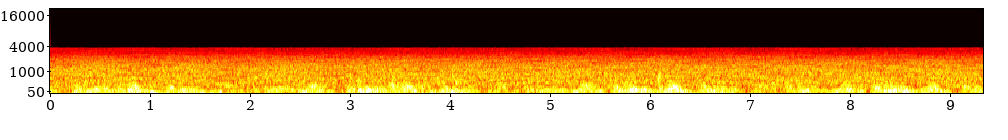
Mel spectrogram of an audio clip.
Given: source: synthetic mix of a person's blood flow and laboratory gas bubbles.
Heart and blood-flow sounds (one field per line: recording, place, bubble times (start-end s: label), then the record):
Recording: Doppler ultrasound of blood flow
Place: precordium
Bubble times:
3.35-3.84 s: bubbles
4.00-4.14 s: bubbles
From the record:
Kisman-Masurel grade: 211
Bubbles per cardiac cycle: several, 3 to 8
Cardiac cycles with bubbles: 1 to 10%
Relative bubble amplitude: barely perceptible (0.100 to 0.250)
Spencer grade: 1 (occasional bubble signal discernible with the cardiac motion signal, with majority of cardiac periods free of bubbles)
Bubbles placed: anywhere in the cardiac cycle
